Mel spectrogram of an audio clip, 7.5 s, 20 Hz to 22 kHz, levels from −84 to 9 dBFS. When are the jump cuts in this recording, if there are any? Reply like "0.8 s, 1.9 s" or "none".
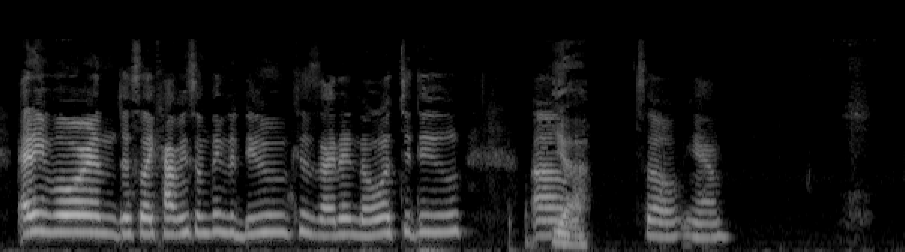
none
